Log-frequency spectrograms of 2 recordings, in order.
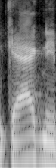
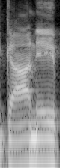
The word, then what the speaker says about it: Gagne: gagne with a spoon interesting how he's pronounces his name gagne because the wrestler uh the wrestling family gagne family pronounces it gagne same with eric gagne from the dodgers he pronounces the ghani but this one is greg gagne i always remember that because it was in the 80s and the gagging with the spoon was kind of a cult saying flanagan now six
